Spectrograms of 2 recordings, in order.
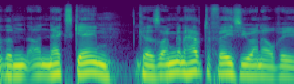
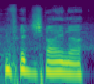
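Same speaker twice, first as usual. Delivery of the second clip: mock Australian accent; 3 semitones higher than usual. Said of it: "because of, like, Australian".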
